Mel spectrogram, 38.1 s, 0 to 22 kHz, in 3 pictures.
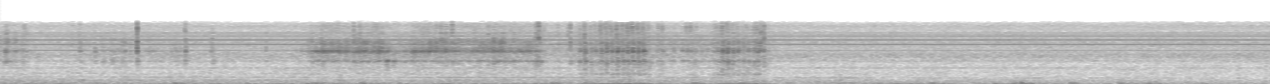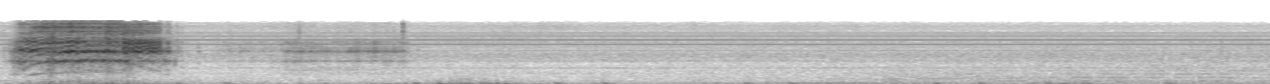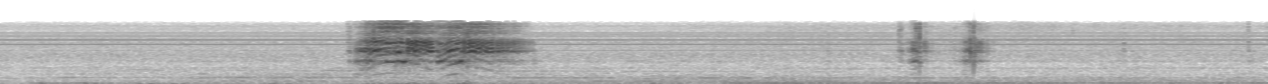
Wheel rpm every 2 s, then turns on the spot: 10, 10, 20, 20, 0, 0, 70, 30, 10, 0, 0, 0, 0, 0, 40, 20, 0, 10, 0.
2-8 14-18 30-32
